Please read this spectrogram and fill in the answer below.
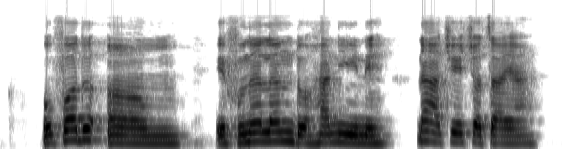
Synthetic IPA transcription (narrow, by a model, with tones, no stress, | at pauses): ʊ˨fɔ˦dʊ˦ɔ˨m̩˨ | e˨fu˨ne˦le˦n̩˦dʊ˨ɦa˦niː˦ne˦ | na˦˨a˨t͡ʃɪ˦t͡ʃɔ˨ta˦ja˦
